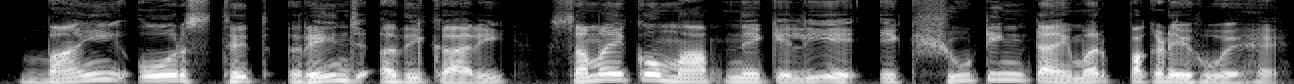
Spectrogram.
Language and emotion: Hindi, neutral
